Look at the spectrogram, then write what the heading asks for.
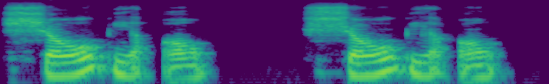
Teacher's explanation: Okay, so another rule we have learned is that when the two third tone were put together, we should turn the first one into the second tone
